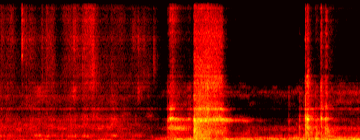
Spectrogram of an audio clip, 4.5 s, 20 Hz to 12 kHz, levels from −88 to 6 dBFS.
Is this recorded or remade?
remade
